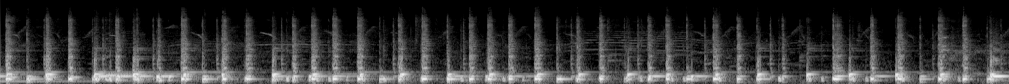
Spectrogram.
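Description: Wanukaka tabbung, Sumbanese traditional percussion music: a fast, even run of sharp strikes over several ringing pitched tones. A deeper low tone drops out about a second in.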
